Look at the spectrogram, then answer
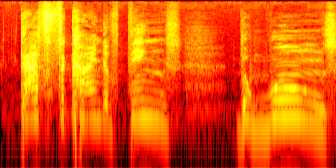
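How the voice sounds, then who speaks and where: A man speaks at a very slow pace with lively intonation over noticeable background noise. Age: 60s. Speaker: pastor. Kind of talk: sermon. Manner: animated.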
